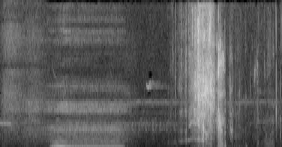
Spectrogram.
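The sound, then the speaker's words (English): A crisp, crunchy bite into the forbidden fruit in a cartoon, with a short burst of crunching and a few smaller crunches after it. A sustained, steady tone sounds just before the bite. “Eve, did you taste of the forbidden fruit? Yes, God.”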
